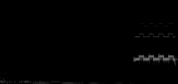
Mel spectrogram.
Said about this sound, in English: She tried ringing Anjali, but she was not answering her phone.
